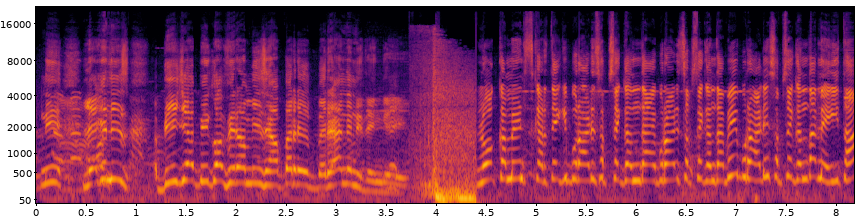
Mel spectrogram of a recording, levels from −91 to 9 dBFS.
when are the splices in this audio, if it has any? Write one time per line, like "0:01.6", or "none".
0:03.9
